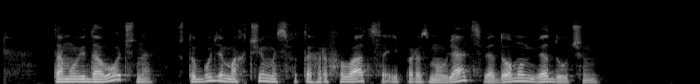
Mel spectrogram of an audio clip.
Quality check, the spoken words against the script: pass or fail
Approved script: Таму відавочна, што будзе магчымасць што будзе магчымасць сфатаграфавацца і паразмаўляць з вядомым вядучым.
fail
